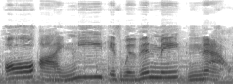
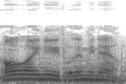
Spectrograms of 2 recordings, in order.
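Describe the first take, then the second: First: It is said loudly and forcefully, with energy. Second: It is said quietly and flatly, without energy. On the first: It is felt with the whole body. The speaker calls it right. "it needs to be out loud" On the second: It is merely recited as an affirmation. The speaker calls it wrong. "This is not an affirmation"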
